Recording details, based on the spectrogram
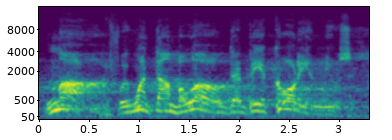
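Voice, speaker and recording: An actor playing a bossy, streetwise older-brother plumber with a gravelly voice in a radio play. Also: male voice, on the high side, huge pitch swings, moderate pace, bright, forceful tone, exaggerated voice. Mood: wry, baffled. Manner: brash, wisecracking, streetwise.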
